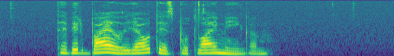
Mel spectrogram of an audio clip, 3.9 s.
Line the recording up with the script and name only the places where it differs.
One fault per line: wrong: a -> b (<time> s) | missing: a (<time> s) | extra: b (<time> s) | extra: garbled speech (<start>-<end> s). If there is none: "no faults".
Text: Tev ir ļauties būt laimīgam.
extra: bail (0.9 s)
